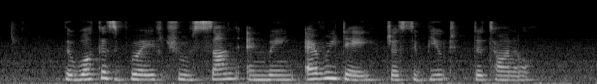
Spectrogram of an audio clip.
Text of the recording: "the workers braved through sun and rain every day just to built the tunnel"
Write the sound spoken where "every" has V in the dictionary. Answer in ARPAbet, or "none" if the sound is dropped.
V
